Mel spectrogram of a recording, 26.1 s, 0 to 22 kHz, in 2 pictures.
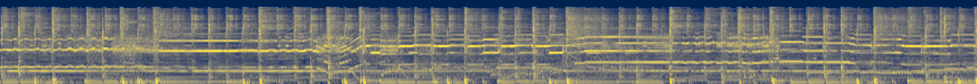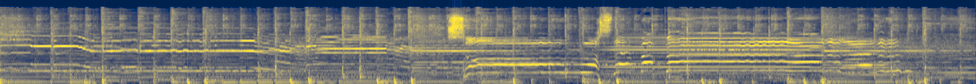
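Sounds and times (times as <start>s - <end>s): live rock band playing: 0.0s - 26.0s
sliding electric guitar lead notes: 0.0s - 26.0s.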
